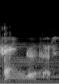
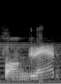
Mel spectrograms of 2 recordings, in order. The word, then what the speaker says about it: Fangler's: A zenekar nevét úgy kell kiejteni, hogy Fenglers. Tehát nem Fangler, hanem Fenglers. Tehát ugye ezt most még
